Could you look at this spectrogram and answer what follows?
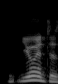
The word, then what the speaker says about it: Uinta: Uinta is how you say it.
